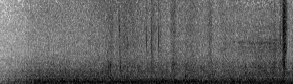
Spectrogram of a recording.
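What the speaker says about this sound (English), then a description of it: "let's think of another good one in this cold and windy weather." Steady, loud rushing wind in cold weather buffeting the microphone, a dense low roar that holds without pause throughout, with no voices.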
